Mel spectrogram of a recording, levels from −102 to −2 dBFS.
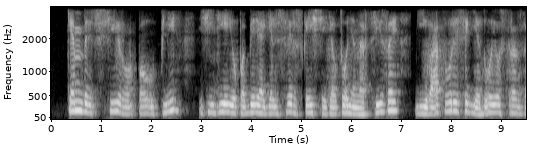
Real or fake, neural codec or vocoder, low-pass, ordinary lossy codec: real; none; 3.6 kHz; AAC, 16 kbps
